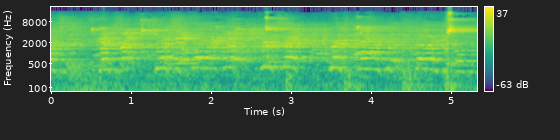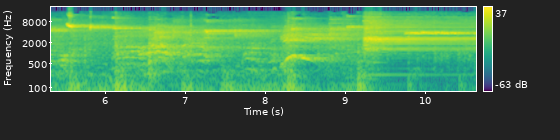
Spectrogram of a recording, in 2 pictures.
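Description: A basketball being dribbled on a gym floor, with players and spectators calling out and echoing around a large gym. About nine seconds in, a steady electronic buzzer starts and holds.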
